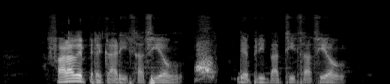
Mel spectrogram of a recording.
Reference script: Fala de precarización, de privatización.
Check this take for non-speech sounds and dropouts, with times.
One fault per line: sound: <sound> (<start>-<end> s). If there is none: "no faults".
sound: bark (1.9-2.2 s)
